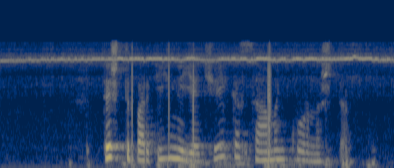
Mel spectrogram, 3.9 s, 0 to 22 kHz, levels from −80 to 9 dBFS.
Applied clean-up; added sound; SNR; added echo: none; Boiling / Alarm; 2 dB; none.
